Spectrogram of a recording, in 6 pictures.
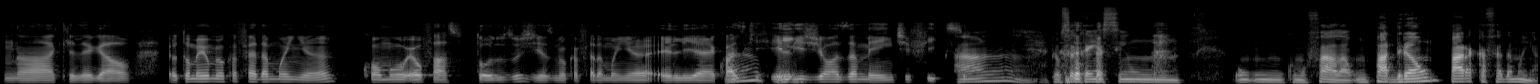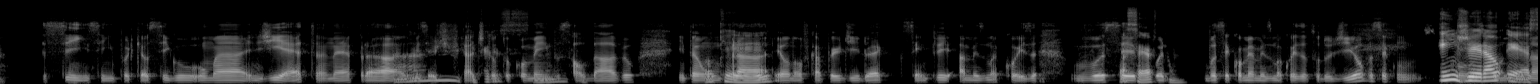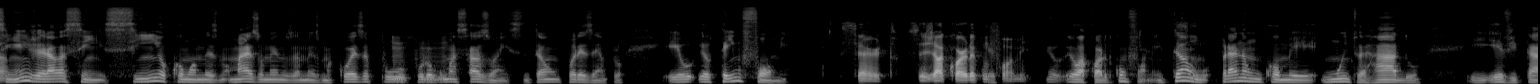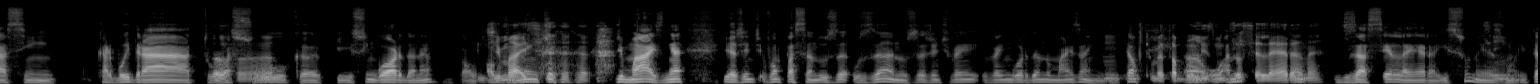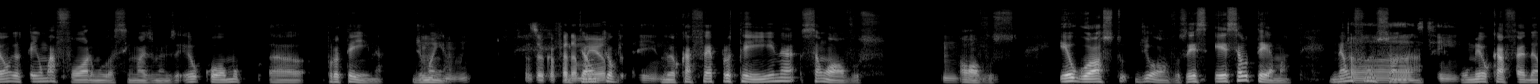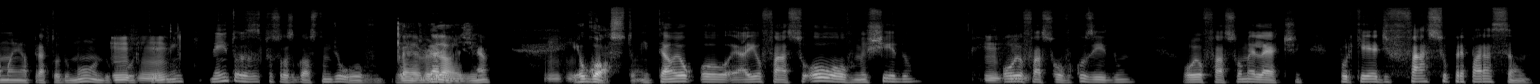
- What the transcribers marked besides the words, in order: laugh; other background noise; tapping; laugh
- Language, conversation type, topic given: Portuguese, unstructured, Qual é o seu café da manhã ideal para começar bem o dia?
- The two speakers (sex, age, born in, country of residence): male, 30-34, Brazil, Portugal; male, 55-59, Brazil, United States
